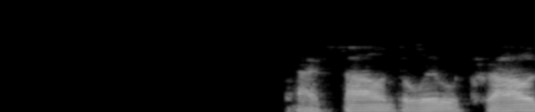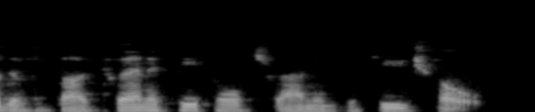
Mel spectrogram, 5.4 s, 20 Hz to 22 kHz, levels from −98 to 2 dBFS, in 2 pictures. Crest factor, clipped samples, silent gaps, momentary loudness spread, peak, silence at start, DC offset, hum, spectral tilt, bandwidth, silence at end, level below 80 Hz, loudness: 22 dB; under 0.1%; none; 10 LU; -14 dBFS; 1.4 s; under 0.1%; none; -11.5 dB/octave; 4.1 kHz; 0.3 s; -60 dBFS; -36 LUFS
